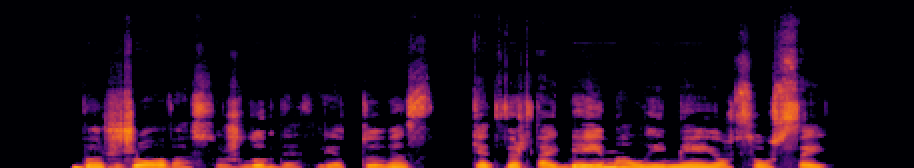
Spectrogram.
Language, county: Lithuanian, Marijampolė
